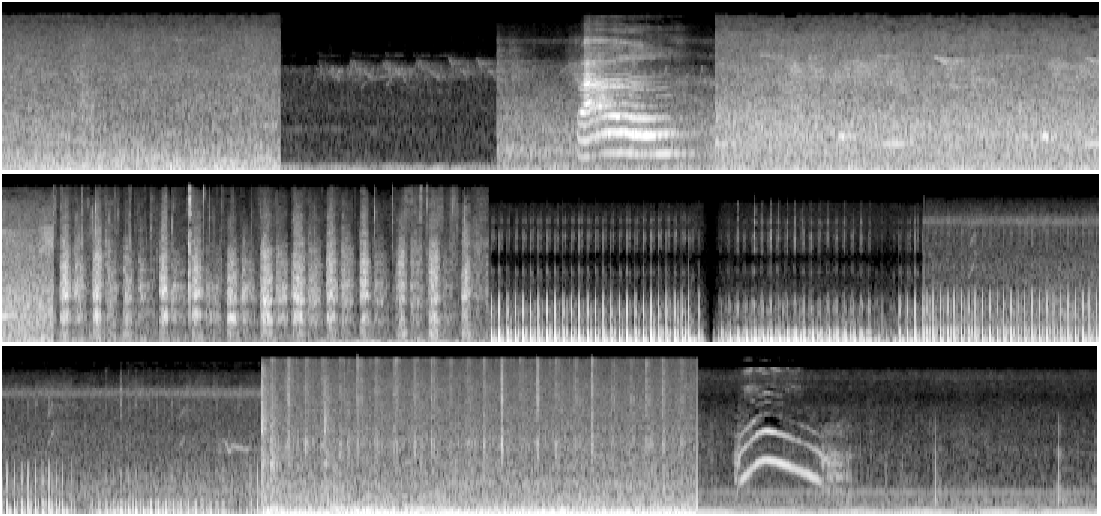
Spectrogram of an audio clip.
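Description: A run of short clips of small pets, each with its own sound. About four seconds in there is a high wavering squeak, around the middle a stretch of rapid clicking, and near the end a newborn kitten's single rising-and-falling mew.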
